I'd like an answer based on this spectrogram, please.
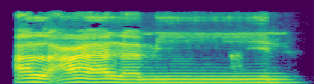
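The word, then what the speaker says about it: العالمين: alqasru tawasud Wal Isba jadi cara bacanya bisa dengan tiga wajah misalkan alalamin dengan koser tawasud dengan empat harakat alalamin lalu Isba en harakat alalamin ya enam harakat sampai sini ya Ana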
